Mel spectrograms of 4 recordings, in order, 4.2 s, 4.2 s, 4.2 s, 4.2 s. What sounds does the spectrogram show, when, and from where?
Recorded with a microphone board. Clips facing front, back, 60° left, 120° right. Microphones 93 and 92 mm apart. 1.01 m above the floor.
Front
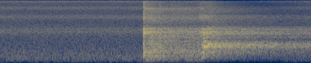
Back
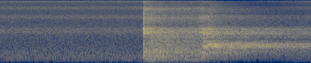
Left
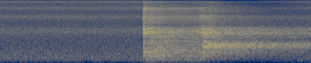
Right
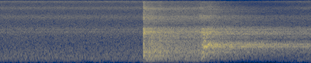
1.9 s a zipper: 60° right, 0.9 m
